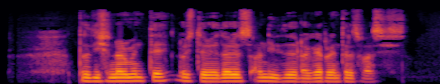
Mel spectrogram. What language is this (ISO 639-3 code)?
spa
